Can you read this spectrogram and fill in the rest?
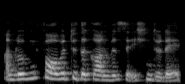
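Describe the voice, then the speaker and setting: A woman's voice: fairly high pitch, animated, very fast, a little mellow, lo-fi sound. A woman hosting an interview podcast, introducing and questioning in a conversational way. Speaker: podcast host.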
